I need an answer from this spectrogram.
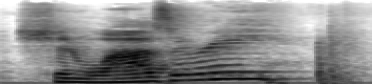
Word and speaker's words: Chinoiserie: And this one in particular, I'm going to make sure I pronounce it correctly. Chinoiserie.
